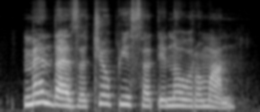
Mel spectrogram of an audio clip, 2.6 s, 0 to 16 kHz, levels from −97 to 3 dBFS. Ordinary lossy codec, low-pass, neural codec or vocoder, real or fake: Opus, 24 kbps; 14.4 kHz; none; real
